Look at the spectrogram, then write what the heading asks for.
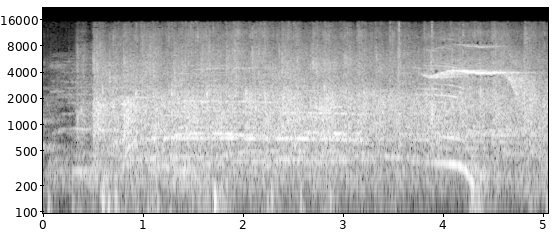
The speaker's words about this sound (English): And here's what we're going to do. We're going to give you a big round of applause, and I want you guys to jump and cheer.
